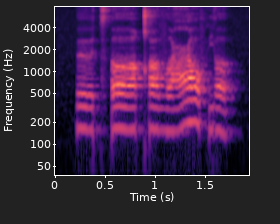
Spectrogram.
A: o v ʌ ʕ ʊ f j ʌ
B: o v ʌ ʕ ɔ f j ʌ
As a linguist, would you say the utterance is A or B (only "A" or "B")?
B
